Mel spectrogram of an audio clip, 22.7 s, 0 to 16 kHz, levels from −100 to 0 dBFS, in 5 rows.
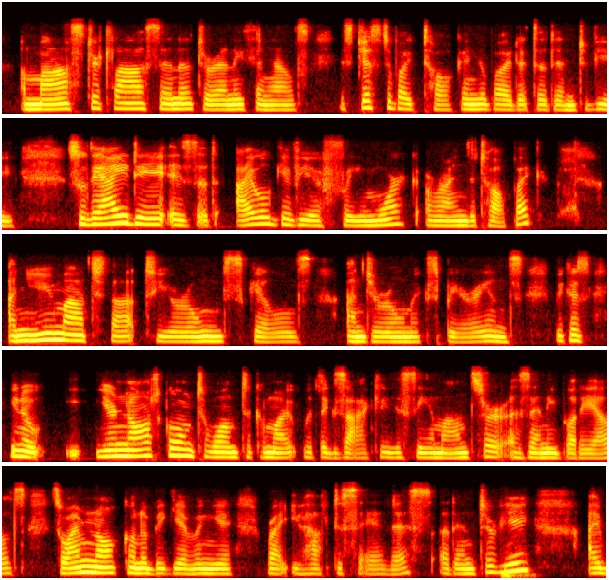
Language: English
